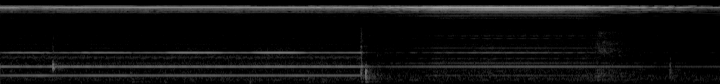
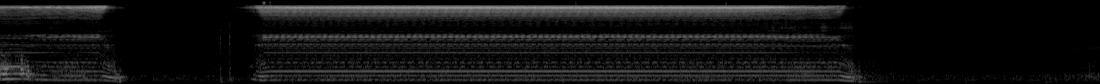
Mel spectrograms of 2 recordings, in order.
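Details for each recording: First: 3D printer stepper motor, unused for a year, previously fine on X/Y axis, 2 A peak, tested alone before parallel wiring: steady clean tonal hum moving smoothly, no grinding or skipping. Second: Two 3D-printer stepper motors wired in parallel sharing 2 amps give a loud, steady buzzing whine with a ladder of tones while turning, then stop abruptly; loud stepper motor noise, quieter at maximum speed.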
